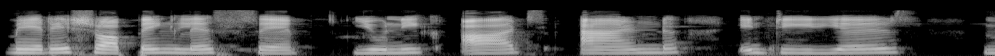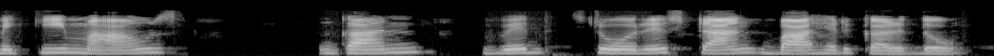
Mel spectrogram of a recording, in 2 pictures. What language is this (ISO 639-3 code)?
urd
